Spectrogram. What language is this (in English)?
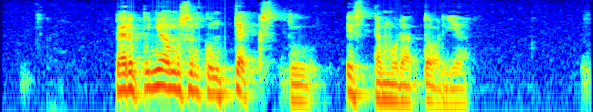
Galician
